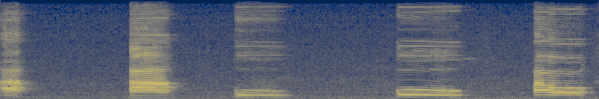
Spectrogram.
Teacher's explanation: पश्च यानी कि पीछा, यानी कि जीभ के पीछे का हिस्सा ऊपर उठे, यानी कि जीभ के पीछे का हिस्सा सक्रिय है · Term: पश्च स्वर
